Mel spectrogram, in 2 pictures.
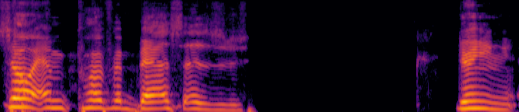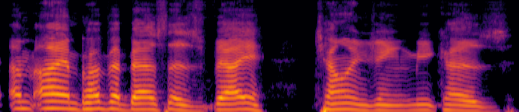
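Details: Speech impediment in an adult male podcast host, longstanding for years, audible whenever he speaks; real speech with repeated words throughout.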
